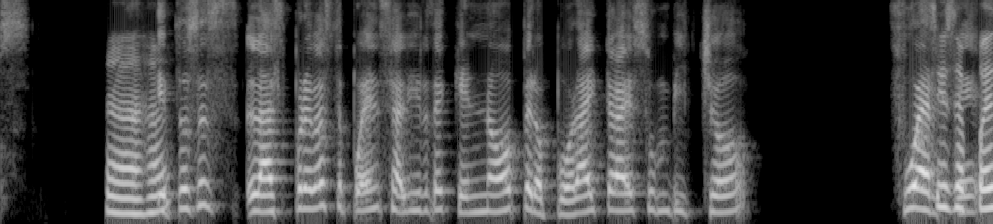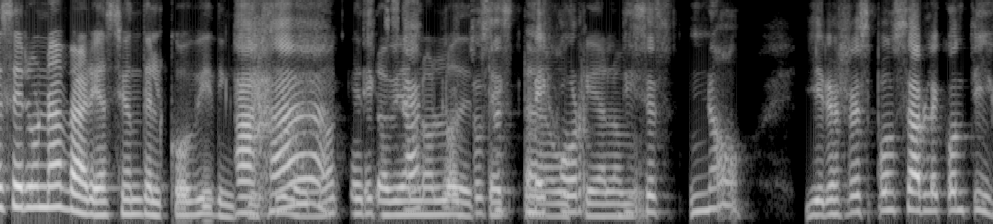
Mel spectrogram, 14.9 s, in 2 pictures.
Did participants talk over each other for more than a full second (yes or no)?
yes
